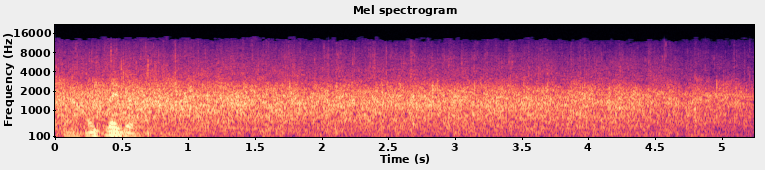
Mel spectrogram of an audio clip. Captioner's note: applause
